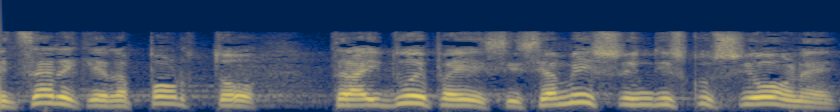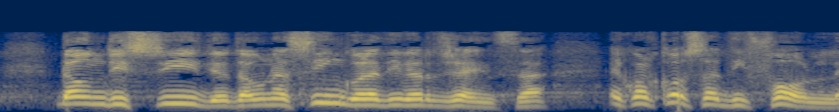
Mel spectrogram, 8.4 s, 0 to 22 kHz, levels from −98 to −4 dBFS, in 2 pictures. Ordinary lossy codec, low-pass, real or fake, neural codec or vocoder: none; none; real; none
